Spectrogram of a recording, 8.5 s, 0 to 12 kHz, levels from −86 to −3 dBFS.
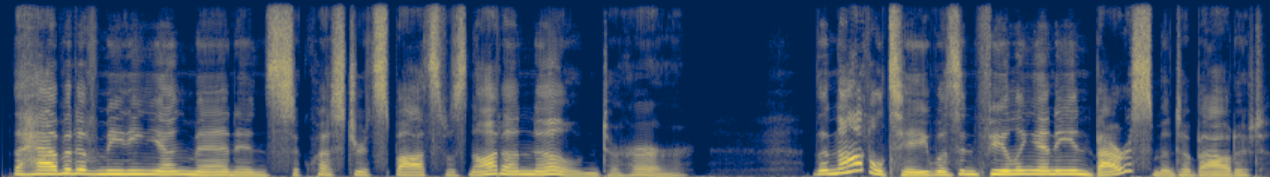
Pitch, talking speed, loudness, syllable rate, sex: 210 Hz, 165 wpm, -16 LUFS, 4.9 syllables/s, female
